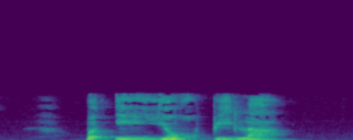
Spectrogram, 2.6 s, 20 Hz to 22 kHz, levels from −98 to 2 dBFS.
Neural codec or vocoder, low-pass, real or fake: none; 7.2 kHz; real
